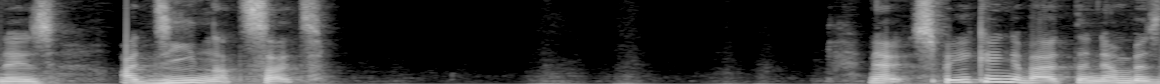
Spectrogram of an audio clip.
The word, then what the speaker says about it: одиннадцать: Pay attention to the stress. It's not 11, neither 11. No, Russian people are not going to understand it. The correct pronunciation is 11.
